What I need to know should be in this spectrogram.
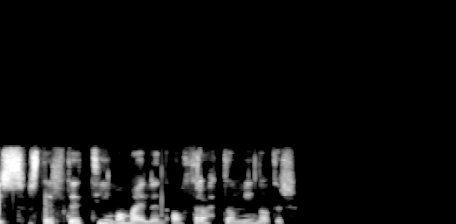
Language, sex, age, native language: Icelandic, female, 30-39, Romanian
